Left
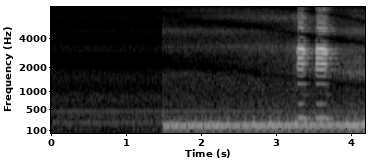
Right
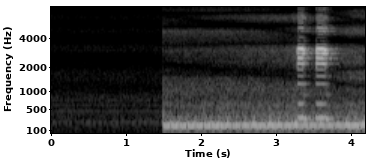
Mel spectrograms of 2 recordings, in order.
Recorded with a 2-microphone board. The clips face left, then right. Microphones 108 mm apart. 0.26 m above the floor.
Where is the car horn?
60° right (ahead or behind); by 4.2 s 40° right (ahead or behind).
